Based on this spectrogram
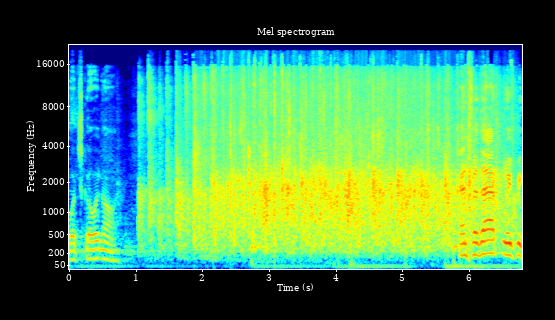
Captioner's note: applause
